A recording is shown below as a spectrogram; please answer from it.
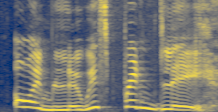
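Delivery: high-pitched put-on British accent from American speaker. Retelling how Sarah kept doing her British accent: imitating Sarah's put-on British accent.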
